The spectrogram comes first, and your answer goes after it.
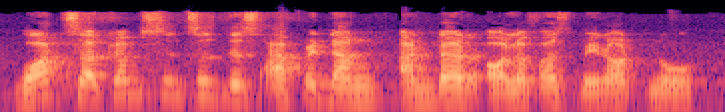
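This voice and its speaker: Measured woman doctor explaining. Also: on the low side, expressive, creaky, a bit bright, rough recording. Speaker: doctor, expert guest. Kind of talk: TV interview answers.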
